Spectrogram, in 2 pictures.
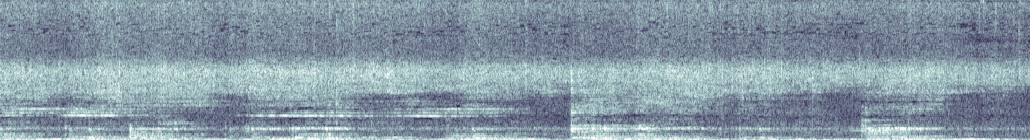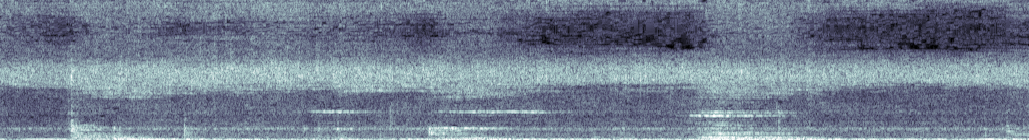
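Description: Fenugreek leaves and peanuts frying in a pan, a continuous sizzle with repeated scraping stirs of a spatula, steady and moderately close with no talk.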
